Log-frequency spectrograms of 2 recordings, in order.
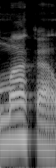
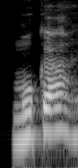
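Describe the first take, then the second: First: The first vowel is a short 'uh' sound. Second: The first vowel is a long 'oo' sound. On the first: "mucker like an Aussie" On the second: "M O O K, A, A"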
